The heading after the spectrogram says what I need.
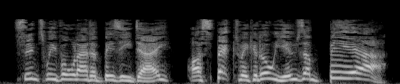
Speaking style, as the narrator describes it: he hollered

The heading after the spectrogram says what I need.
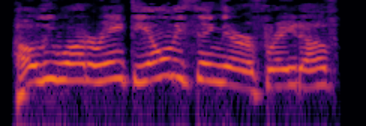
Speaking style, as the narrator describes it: Milo shouted

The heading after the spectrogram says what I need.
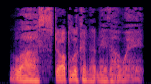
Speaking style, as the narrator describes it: Groaning, Ollie said

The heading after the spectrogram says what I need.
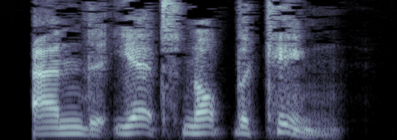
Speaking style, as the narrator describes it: Sir Dietrich said firmly

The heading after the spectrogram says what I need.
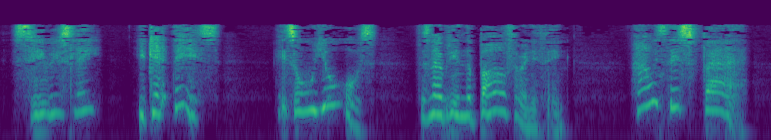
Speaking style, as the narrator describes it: to squeak

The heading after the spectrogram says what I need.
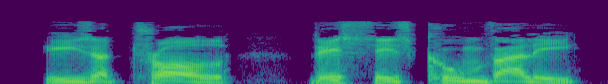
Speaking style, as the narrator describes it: said the captain flatly

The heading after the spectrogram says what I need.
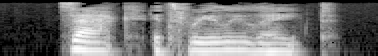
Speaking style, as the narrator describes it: I said, quietly, firmly, just as Edith would have

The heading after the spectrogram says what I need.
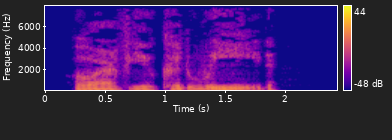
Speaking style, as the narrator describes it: The first one cackled

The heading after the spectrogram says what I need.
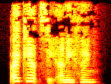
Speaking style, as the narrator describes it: Aram added and yawned

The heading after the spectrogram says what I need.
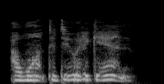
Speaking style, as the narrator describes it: he whispers

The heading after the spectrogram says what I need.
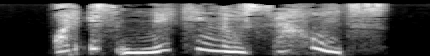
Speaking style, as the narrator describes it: Trina hissed over at Simon

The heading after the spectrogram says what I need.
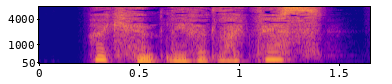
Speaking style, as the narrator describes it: she murmurs, almost to herself

